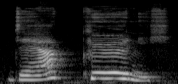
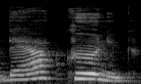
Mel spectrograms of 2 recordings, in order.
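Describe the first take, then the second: First: The word ends in a soft hissing ch sound. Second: The word ends in a hard k sound. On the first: This is the standard German form. "que é no alemão clássico" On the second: This is the Bavarian regional form. "Já na Bavária, eles vão falar"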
